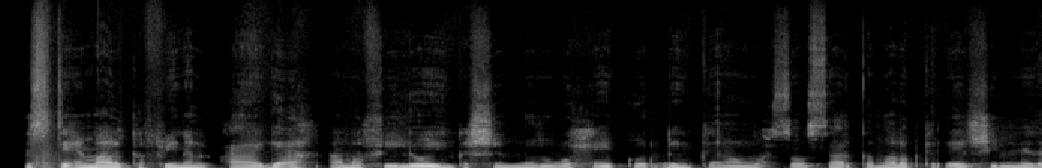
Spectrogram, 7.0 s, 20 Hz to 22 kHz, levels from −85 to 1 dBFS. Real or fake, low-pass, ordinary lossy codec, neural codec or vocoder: fake; none; none; codec, 44.1 kHz, 3.4 kbps, Pupu-Codec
